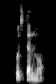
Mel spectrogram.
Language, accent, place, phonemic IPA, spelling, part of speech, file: French, France, Lyon, /pɔs.tal.mɑ̃/, postalement, adverb, LL-Q150 (fra)-postalement.wav
- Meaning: postally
